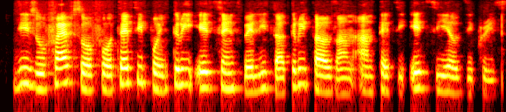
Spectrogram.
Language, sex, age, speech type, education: Nigerian Pidgin, female, 30-45, spontaneous, tertiary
